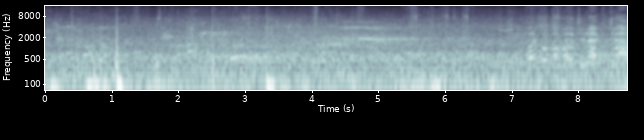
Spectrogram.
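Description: Tournament-hall ambience: scattered shouting voices of coaches and spectators over a steady background hubbub, with a few dull thumps of grapplers' bodies on the foam mat, the clearest about a second in and after about three seconds.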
